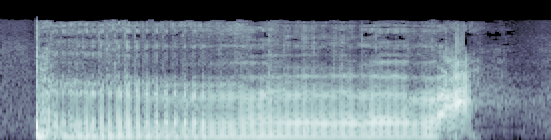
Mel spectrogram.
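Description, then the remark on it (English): A voice imitates a drum roll with a low, buzzing rolled trill, held steadily for about two seconds before cutting off abruptly. It is fairly loud, with no other sounds. “Drum roll, please.”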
